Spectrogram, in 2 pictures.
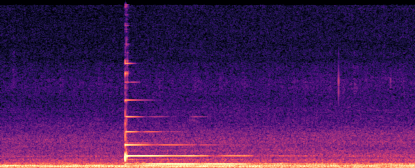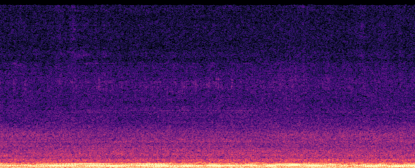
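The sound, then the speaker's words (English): A singing bowl is struck once, its bright metallic ring decaying over a couple of seconds, heard against a steady low hum with no one talking. “So I'm realizing you need special mics for these sound bowls to hear the residue when you sweep them, when you go around the bowl, because I'm not hearing it, but it's okay.”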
